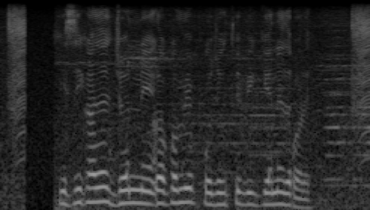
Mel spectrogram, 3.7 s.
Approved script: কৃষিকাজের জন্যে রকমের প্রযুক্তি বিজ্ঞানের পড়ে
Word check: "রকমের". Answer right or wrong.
right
